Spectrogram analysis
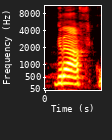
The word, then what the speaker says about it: gráfico: Gráfico, o gra é a sílaba tônica, o fi e o có são as sílabas átonas, tá?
